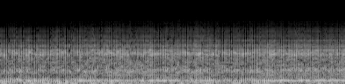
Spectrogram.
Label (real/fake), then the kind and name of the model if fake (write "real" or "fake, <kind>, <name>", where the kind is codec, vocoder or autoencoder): fake, vocoder, BigVGAN v2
